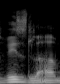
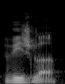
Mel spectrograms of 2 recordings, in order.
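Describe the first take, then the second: First: The middle consonant is a plain s or z. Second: The middle consonant is a zh sound. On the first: This is how the film pronounces the name. The speaker calls it wrong. "this is how Jon Favreau pronounces the clan's name" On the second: This is the Hungarian pronunciation of the name. The speaker calls it right. "the correct pronunciation is Vizsla"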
